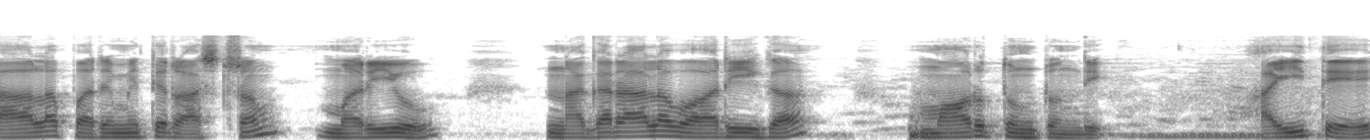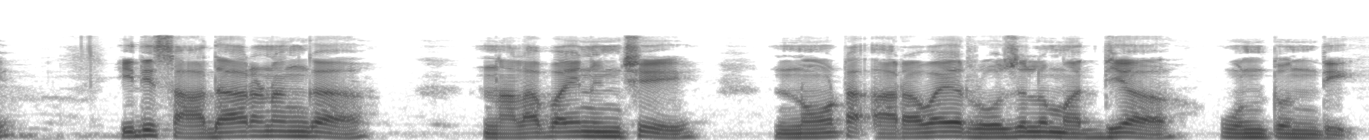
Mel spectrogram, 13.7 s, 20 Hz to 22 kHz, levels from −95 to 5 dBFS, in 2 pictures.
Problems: none marked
